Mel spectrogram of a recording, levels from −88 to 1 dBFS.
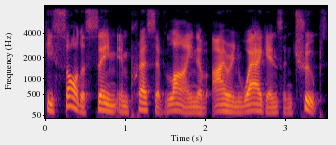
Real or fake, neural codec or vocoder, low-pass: real; none; 7.2 kHz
